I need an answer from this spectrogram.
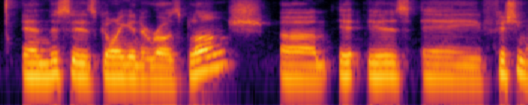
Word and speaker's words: Rose Blanche: and easy day sale east takes us to rose blanche is the way newfoundlanders pronounce this one and uh interesting we're sp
